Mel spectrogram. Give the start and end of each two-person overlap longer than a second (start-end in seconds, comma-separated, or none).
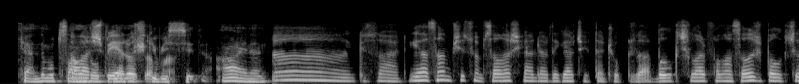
0.6-1.8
